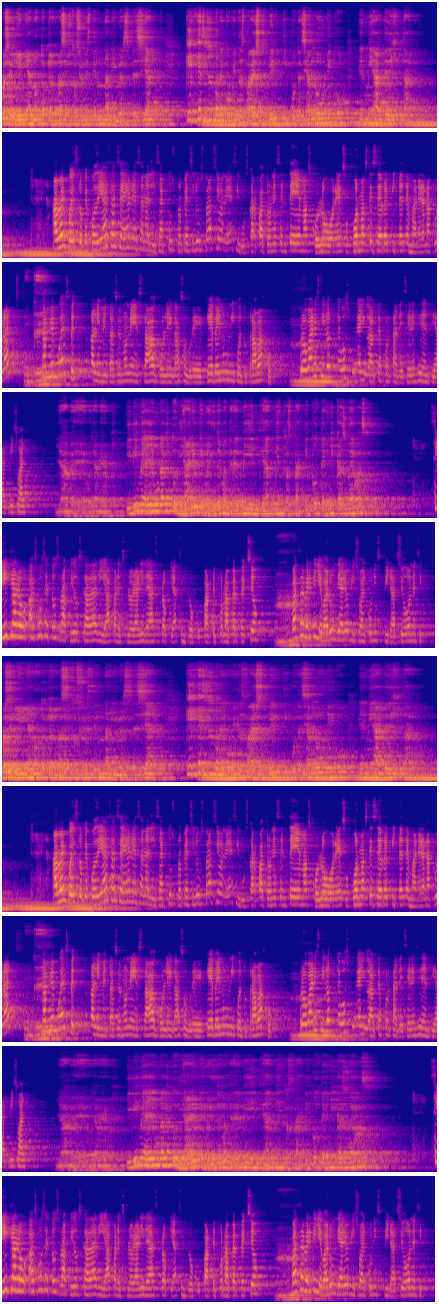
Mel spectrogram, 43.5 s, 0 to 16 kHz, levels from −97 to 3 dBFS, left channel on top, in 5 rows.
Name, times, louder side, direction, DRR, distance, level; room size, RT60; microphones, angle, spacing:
voice 1, 0.0-6.8 7.1-8.3 17.8-18.3 23.2-24.0 27.2-28.2 28.6-33.4 40.3-40.6, equal, 25° left, -3 dB, 3.2 m, -26 dB
sound 1, 3.9-10.4, right 2 dB, 25° right, 3.3 m, -30 dB
voice 2, 9.4-17.6 18.2-22.8 23.4-26.6 34.7-39.9 40.6-43.2, right 1 dB, 5° right, 9 dB, 0.5 m, -30 dB
18.5 x 7.3 x 7.9 m, 2.2 s
head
